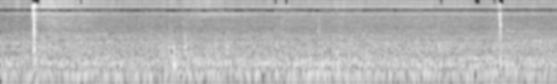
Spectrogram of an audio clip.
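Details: Honey bees in a hive opened for harvesting honey, frames taken out; soft, even low hum with faint banding and a few small clicks scattered through it.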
